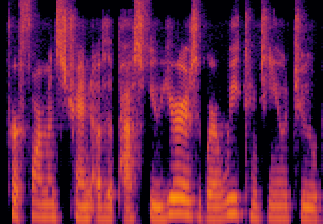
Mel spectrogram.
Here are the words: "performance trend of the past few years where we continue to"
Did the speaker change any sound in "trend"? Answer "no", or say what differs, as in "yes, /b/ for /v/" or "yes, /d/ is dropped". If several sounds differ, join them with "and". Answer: no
